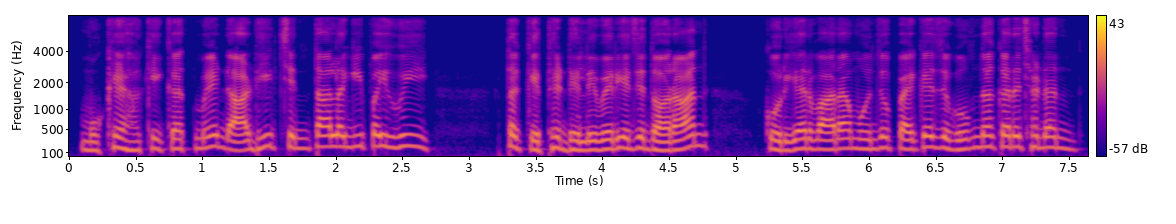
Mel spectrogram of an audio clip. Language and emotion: Sindhi, fearful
